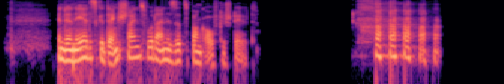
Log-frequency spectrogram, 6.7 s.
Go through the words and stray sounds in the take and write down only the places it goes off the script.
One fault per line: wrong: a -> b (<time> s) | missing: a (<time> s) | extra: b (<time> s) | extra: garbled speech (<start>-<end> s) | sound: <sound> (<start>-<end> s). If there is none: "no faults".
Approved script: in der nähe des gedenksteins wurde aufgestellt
extra: eine sitzbank (2.1 s)
sound: laugh (4.7-5.9 s)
